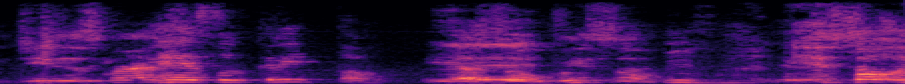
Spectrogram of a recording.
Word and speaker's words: Jesucristo: Jesucristo.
